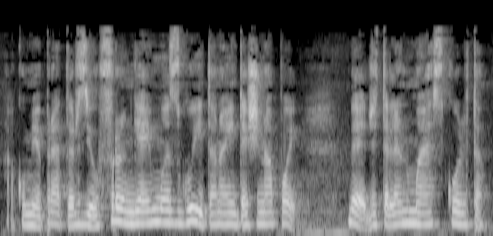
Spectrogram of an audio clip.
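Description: A woman doing a calm veteran burglar. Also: natural voice. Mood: grim. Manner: terse, low and steady. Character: calm seasoned male burglar, terse and steady.

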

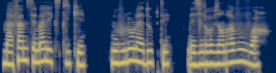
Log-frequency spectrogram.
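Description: A woman voicing a calm, wealthy gentleman who speaks in a measured, businesslike way. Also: mid-range voice, no echo, studio quality, lightly acted. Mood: persuasive.

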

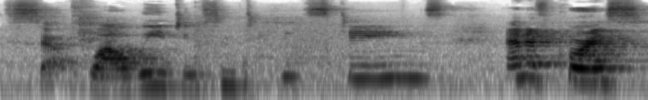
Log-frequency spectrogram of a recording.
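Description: A woman's voice: high-pitched, animated, a little slow, sharp tone, echoey room, a little hiss or hum, rough recording. A bubbly, giggly woman co-hosting a casual whiskey tasting chat in a bar's party room. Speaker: co-host.

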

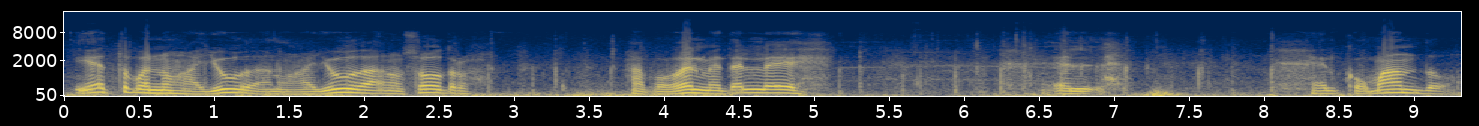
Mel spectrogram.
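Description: A male horse trainer outdoors on a road, explaining his method while calmly coaxing a young horse with short soothing commands. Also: mid-range voice, slow pace, pauses often, narrow, tinny audio, a little hiss or hum.

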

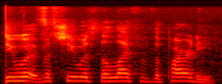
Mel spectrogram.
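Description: A young man joking around and shouting callouts in casual voice chat while gaming with friends. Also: high voice, steady tone, fairly quick, a little hiss or hum. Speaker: gamer recording a session with friends. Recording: game music clearly behind voice.

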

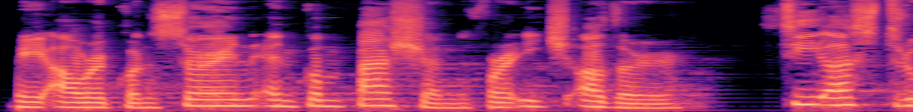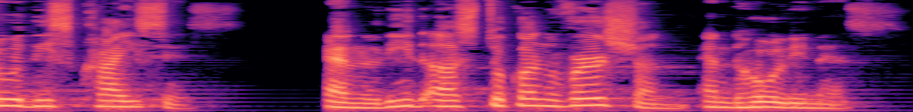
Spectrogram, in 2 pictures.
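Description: A man leading a formal recited prayer in a solemn, deliberate manner. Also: a little high, animated. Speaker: prayer leader. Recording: clear background hum and noise.

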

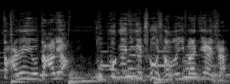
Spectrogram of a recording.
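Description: High-pitched, blustering old martial-arts master. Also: male voice, racing. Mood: indignant. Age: older. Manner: exclaiming, stammering, theatrical. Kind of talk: costume drama dialogue. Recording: music behind the voice.

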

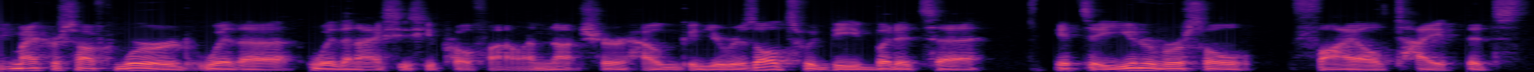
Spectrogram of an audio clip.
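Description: In this webinar Q&A, a technical specialist from a paper company responds to questions from viewers. He has a very deep, husky voice and a relaxed manner, with frequent repeats and restarts.

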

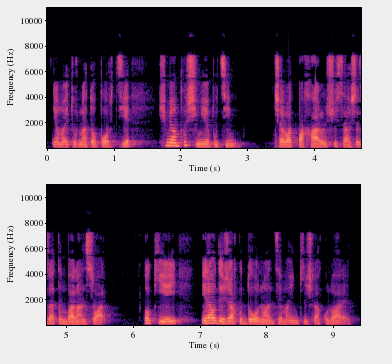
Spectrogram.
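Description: A woman reading a novel aloud as a steady, measured first-person narrator. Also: low-pitched. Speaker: audiobook narrator. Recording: slightly muffled recording.

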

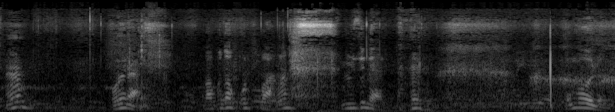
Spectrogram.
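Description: A man's voice: on the high side, expressive, moderate pace, very noisy. A man filming street dogs, coaxing and praising them in casual, slangy speech while talking to his viewers. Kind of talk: casual running commentary to camera. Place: outdoors on a street.

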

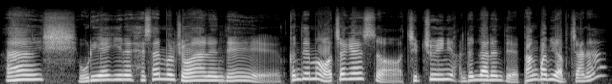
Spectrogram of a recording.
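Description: A man's voice: high voice, big pitch swings, brisk, no echo. A man voicing a rude, mocking young mother who talks bluntly and scornfully, in a first-person story read aloud.

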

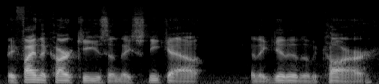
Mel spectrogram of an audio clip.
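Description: A man on a film review panel, telling a scene in an animated, exasperated way. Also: low voice, normal speed. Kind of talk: casual podcast film discussion.

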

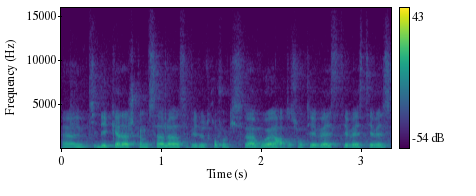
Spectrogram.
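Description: A young man talks fast and excitably over his football game, joking and cheering his players on. His voice rings in an echoey room. A faint background hiss sits under it. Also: on the high side. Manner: jokey, excitable, chatty, with playful silly noises. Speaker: gaming YouTuber. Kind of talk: live gameplay commentary.

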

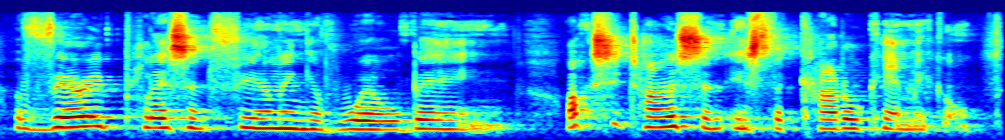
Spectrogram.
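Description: On a large theatre stage, an older Australian woman delivers a lively public lecture, checking in with the audience often. Her high voice is slightly croaky, and she keeps things conversational, frequently ending lines with "right?"

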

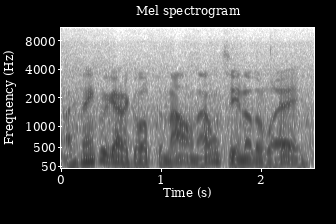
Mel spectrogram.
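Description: A man's voice: fairly low pitch, lively intonation, noisy background. A man exploring a cave in casual vlog chatter, awed and laid-back, often exclaiming. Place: large wet cave with a stream. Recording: echoey cave with loud rushing water.

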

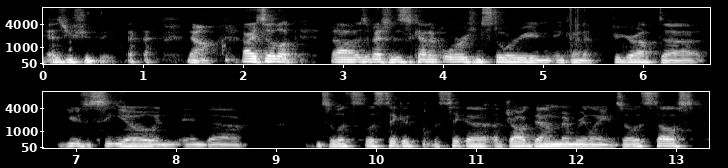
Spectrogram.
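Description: A male host in his forties runs a casual video-call interview from a home office. His voice is very dark and warm, with a roomy echo around it. He rambles and restarts phrases as he asks questions. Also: mid-range voice. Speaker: podcast host. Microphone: video call webcam. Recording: echoey room over video call.

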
